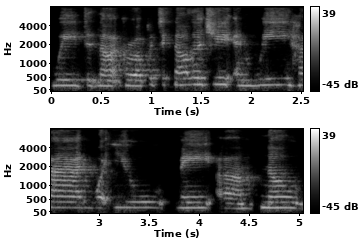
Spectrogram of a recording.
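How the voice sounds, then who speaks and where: Speaking at a very slow pace, a woman with a slight Russian accent has a bright, sharp tone. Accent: slight Russian accent with American English. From Russia, Saint Petersburg. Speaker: digital wellness practitioner. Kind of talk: casual interview chat.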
